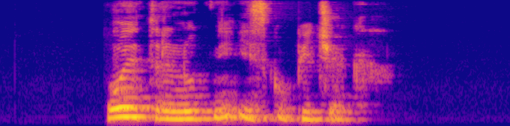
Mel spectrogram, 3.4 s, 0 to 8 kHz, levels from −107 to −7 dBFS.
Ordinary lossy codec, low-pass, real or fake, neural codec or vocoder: none; none; real; none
